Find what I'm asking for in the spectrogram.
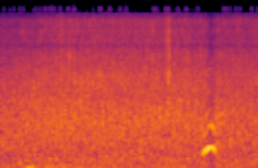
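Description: Rainwater runoff streams down from the hills in Kyrgyzstan after a downpour, a steady close rushing flow of water with a brief splash near the end.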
